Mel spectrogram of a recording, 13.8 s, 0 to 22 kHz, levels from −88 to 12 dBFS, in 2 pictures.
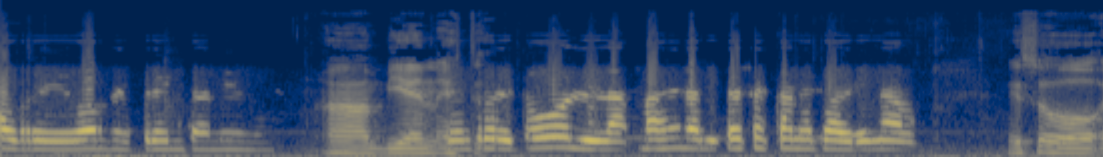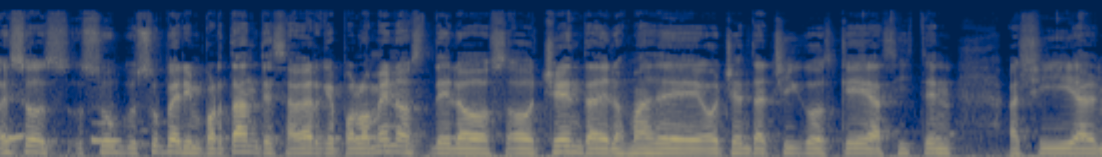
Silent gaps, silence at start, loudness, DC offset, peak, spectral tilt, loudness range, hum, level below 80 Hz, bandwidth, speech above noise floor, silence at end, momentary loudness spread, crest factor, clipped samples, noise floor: none; 0 s; -21 LUFS; under 0.1%; -2 dBFS; -5.5 dB/octave; 9 LU; none; -44 dBFS; 16 kHz; 22 dB; 0 s; 14 LU; 18 dB; under 0.1%; -42 dBFS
